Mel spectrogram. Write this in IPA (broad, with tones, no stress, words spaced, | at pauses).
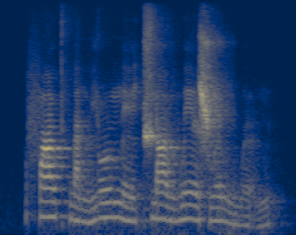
fɑ˥ʊ̯t̪ʰwa˨nljo˥ʊ̯n̪e˧˥ɪ̯ t͡ɕjɑ˥˧ʊ̯n̪we˥˧ɪ̯ ʂwə˥˩nn̪wə̰˨˩˦n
